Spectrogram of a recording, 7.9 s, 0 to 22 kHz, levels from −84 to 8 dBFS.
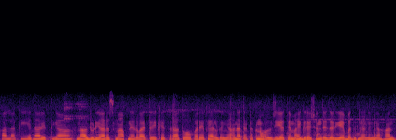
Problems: constant background noise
